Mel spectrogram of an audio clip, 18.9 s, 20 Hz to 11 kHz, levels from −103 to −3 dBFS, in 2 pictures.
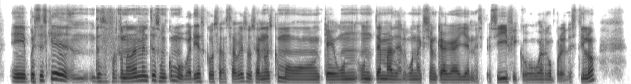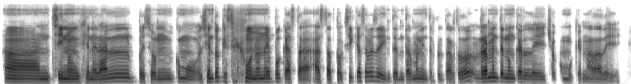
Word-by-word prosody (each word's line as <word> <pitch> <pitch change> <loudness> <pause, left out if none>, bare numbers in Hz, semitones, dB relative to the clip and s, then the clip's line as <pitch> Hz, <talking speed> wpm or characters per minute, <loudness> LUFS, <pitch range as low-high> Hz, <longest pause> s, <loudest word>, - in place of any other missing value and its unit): Eh, 140 -1 +2
pues 140 +2 -2
es 180 - -1
que, 215 -6 +3
mm, 260 +1 -12
desafortunadamente 145 +5 -1
son 150 -4 -3
como 160 -5 -4
varias 125 +4 -1
cosas, 125 -2 -6
¿sabes? 130 +4 -4
O 130 - -4
sea, 120 0 -1
no 120 +1 0
es 125 - -5
como 110 -5 -3
que 110 -1 +1
un 115 +2 -4
un 120 -2 -3
tema 120 -1 +1
de 115 - -4
alguna 115 +2 -6
acción 110 -1 -4
que - - +2
haga 110 0 0
ella 110 0 -3
en 110 - -8
específico 255 +1 -3
o 110 +1 -7
algo 115 0 -6
por - - -6
el - - -8
estilo, - - -2 0.5
am, 120 -2 +5
sino, 125 -2 +6
en 120 - +1
general, 135 +4 +2
pues 115 - -2
son 120 0 -2
como, 120 -5 -2
siento 135 +5 +3
que 145 - -4
está - - -2
como 140 -3 +8
en 125 - +3
una 130 +1 +4
época 135 -2 +2
hasta - - 0
hasta 115 -1 0
tóxica, 145 +8 -2
¿sabes? 165 +1 -2
De 155 - +2
intentar 115 -1 -4
malinterpretar 115 -2 -4
todo. 125 - +1
Realmente 145 +3 +6
nunca 135 -1 +2
le 115 -1 -2
he - - -2
hecho 115 - -7
como - - -9
que - - -8
nada - - -2
de - - -8
125 Hz, 205 wpm, -26 LUFS, 115-140 Hz, 0.5 s, como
